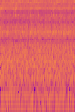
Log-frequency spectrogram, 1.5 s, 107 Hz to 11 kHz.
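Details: 2012 BMW M5 S63 4.4 V8 that had intermittent cylinder 5 and multi-cylinder misfire codes, after the ECU was replaced: an even V8 idle with no stumble, running smoothly.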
